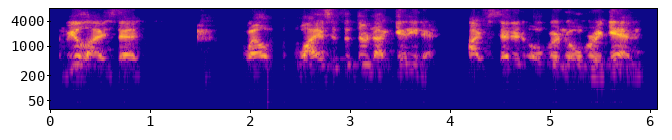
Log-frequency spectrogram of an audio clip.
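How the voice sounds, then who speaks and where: In a Spanish accent, a man talks at a moderate pace. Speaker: education expert. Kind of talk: webinar lecture. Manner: animated.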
